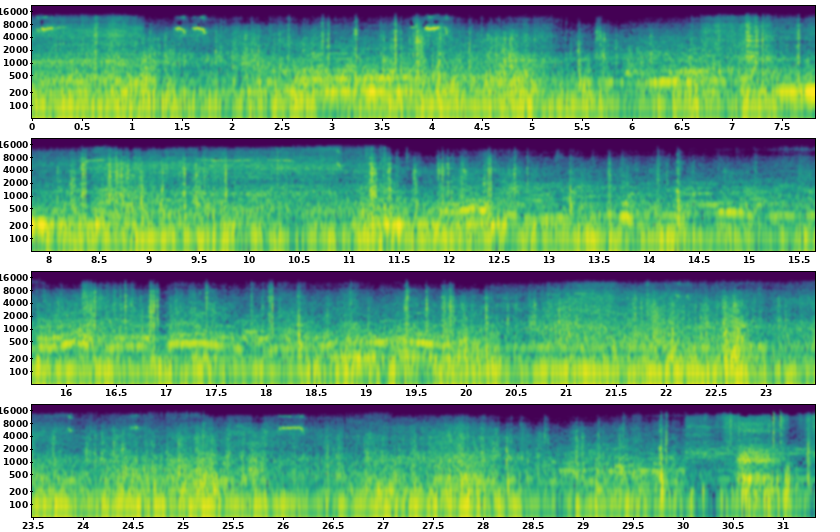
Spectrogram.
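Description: A vehicle's engine running under way, its pitch rising and falling as the throttle changes, over a steady low rumble.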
